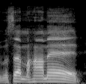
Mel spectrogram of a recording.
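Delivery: usual speaking voice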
